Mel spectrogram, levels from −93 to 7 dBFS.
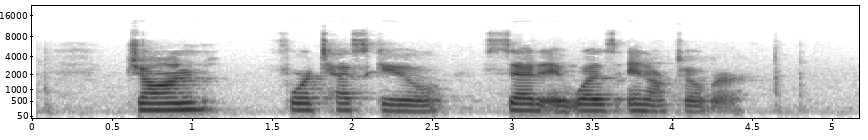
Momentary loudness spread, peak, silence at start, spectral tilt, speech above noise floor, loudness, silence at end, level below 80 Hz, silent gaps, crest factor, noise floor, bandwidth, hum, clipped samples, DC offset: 13 LU; -2 dBFS; 0.6 s; -4.5 dB/octave; 35 dB; -19 LUFS; 0.5 s; -68 dBFS; none; 18 dB; -53 dBFS; 9.6 kHz; none; under 0.1%; under 0.1%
